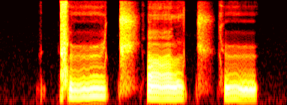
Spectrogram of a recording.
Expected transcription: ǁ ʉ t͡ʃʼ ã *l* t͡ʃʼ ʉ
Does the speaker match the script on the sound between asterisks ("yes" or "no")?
yes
